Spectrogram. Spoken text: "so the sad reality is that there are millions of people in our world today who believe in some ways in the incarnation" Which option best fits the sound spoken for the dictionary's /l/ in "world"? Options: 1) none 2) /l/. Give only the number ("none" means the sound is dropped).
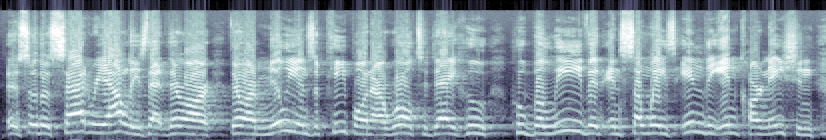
2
